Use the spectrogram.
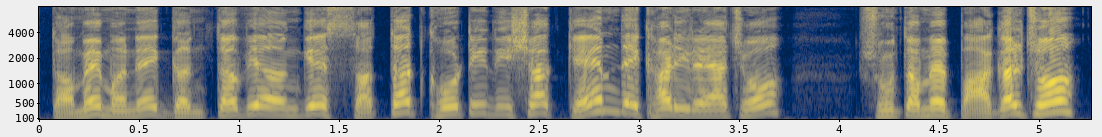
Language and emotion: Gujarati, angry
